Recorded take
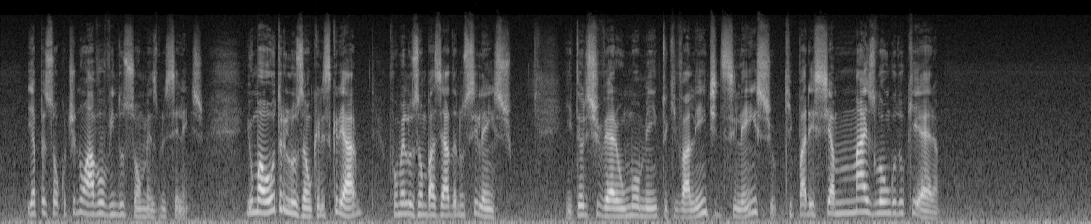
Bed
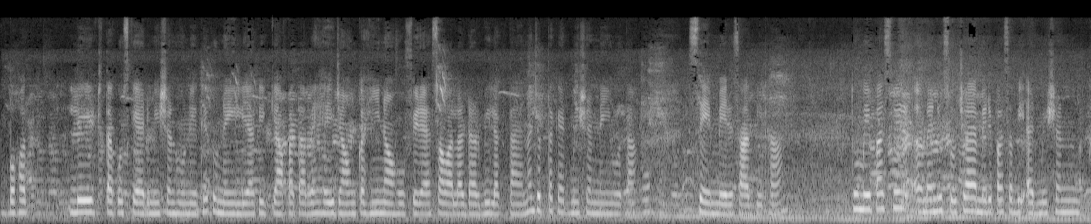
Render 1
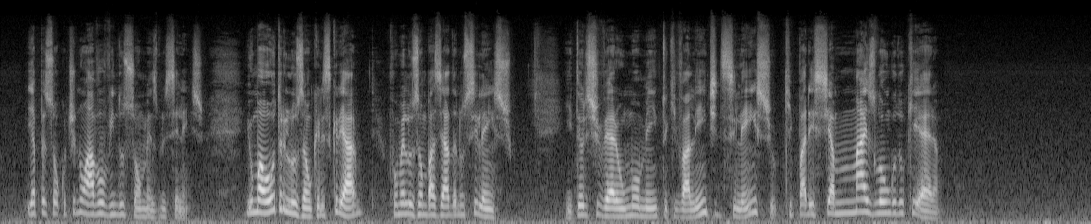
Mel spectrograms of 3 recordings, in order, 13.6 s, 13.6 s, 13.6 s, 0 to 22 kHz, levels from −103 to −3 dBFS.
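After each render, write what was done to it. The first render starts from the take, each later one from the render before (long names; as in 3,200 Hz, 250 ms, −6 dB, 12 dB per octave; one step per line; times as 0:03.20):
noise reduction from a noise print 6 dB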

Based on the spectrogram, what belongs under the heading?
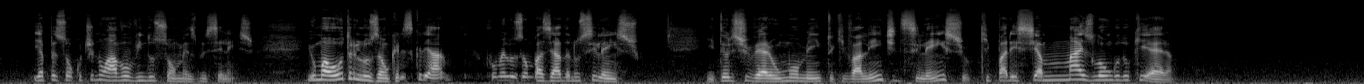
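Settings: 0:03.99–0:05.37: phaser with its sweep stopped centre 630 Hz, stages 6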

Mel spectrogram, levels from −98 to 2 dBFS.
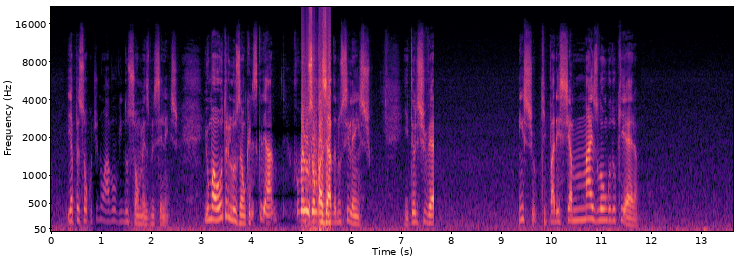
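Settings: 0:00.67–0:01.63: duck −18 dB, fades 0.20 s
0:05.00–0:05.59: leveller curve on the samples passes 5
0:07.65–0:09.37: fill with room tone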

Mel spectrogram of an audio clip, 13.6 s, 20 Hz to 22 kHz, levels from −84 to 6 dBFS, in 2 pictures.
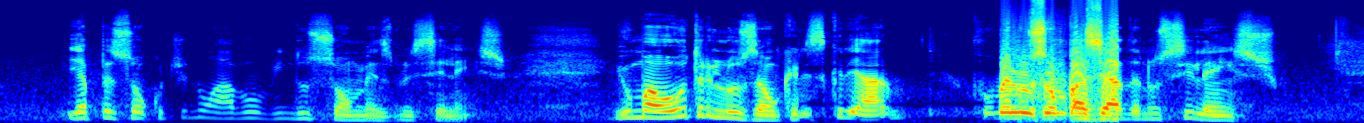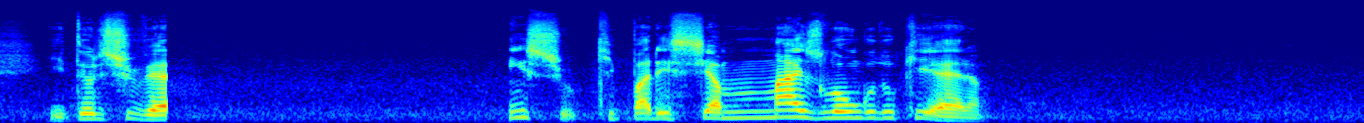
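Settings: high-pass filter 250 Hz 12 dB per octave
dynamic equaliser 1,200 Hz, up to +4 dB, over −35 dBFS, Q 0.83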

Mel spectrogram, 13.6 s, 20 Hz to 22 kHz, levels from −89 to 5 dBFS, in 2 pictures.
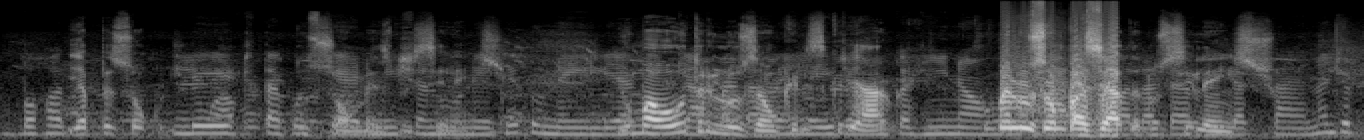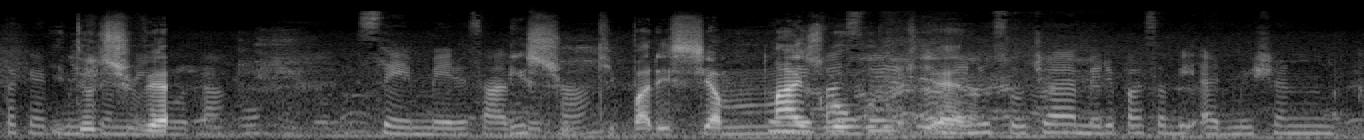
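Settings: mix in bed −11 dB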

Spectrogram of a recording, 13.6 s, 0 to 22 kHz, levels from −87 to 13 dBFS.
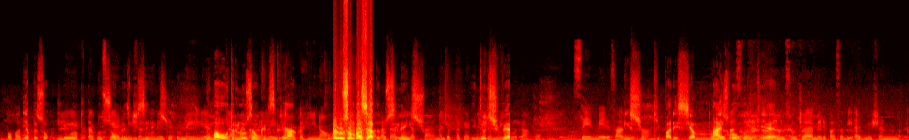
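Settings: level −1 dB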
